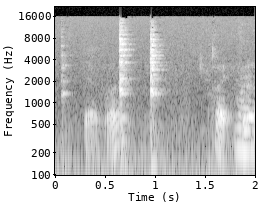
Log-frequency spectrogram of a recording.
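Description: Two sharp clinks of a metal table knife against a ceramic plate, about a third of a second apart.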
